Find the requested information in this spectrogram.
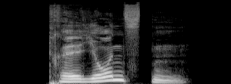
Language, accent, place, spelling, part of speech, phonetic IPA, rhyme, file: German, Germany, Berlin, trillionsten, adjective, [tʁɪˈli̯oːnstn̩], -oːnstn̩, De-trillionsten.ogg
- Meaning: inflection of trillionste: 1. strong genitive masculine/neuter singular 2. weak/mixed genitive/dative all-gender singular 3. strong/weak/mixed accusative masculine singular 4. strong dative plural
